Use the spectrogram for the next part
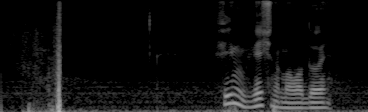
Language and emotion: Russian, neutral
